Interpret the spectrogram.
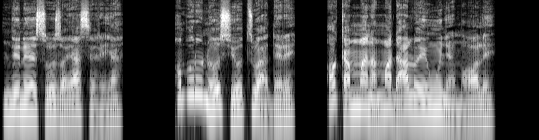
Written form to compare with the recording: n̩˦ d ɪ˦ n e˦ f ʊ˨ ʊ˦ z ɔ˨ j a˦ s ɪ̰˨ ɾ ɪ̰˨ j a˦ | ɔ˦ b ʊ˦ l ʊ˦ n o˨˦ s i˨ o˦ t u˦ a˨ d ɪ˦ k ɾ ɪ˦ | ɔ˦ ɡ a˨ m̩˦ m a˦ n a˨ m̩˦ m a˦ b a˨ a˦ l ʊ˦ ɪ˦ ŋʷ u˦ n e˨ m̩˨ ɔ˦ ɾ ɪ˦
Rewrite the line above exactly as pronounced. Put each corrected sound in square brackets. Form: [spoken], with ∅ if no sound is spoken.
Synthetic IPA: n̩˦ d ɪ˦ n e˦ [s] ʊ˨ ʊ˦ z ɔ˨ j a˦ s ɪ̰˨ ɾ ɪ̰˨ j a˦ | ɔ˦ b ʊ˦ [ɾ] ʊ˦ n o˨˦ s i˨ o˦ t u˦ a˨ d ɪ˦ [∅] ɾ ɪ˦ | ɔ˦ [k] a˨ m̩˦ m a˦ n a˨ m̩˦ m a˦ [d] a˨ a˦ l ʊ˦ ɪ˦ ŋʷ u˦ [ɲ] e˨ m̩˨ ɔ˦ [l] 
